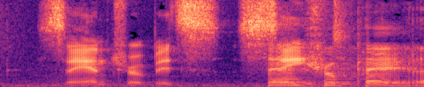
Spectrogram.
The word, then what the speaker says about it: Saint-Tropez: For example, Saint Tropez has a... – I think that's Saint Tropez. – Saint-Tropez, that's the brand.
